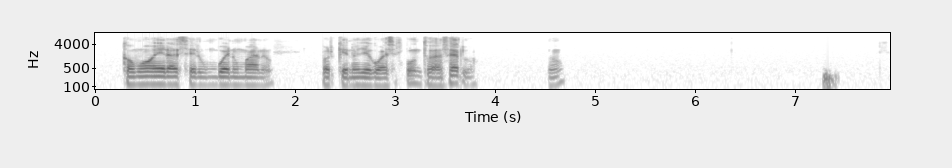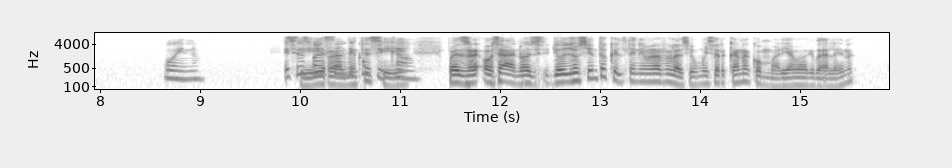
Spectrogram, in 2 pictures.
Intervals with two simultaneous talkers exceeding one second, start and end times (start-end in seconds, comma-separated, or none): 9.9-11.1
